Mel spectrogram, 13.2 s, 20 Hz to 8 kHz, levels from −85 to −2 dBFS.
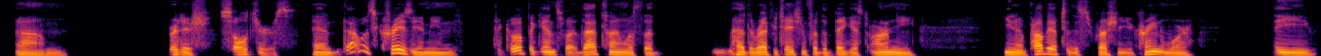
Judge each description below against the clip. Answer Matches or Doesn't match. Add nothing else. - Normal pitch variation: Matches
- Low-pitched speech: Matches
